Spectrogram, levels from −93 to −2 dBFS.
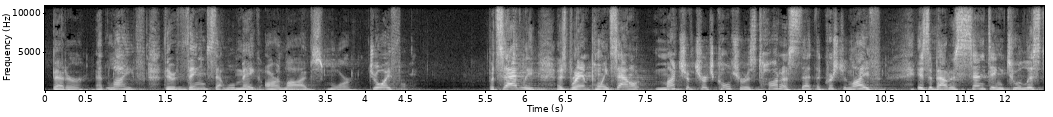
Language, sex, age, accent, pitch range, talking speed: English, male, 50-69, American, 135-185 Hz, 175 wpm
